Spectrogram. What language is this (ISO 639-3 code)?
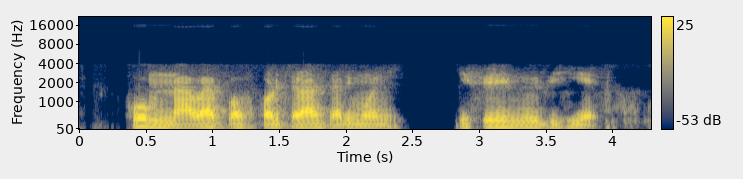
pcm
